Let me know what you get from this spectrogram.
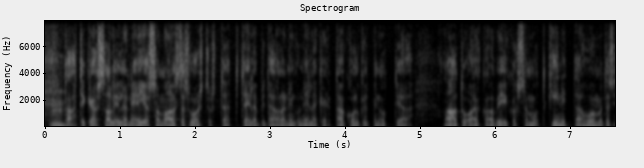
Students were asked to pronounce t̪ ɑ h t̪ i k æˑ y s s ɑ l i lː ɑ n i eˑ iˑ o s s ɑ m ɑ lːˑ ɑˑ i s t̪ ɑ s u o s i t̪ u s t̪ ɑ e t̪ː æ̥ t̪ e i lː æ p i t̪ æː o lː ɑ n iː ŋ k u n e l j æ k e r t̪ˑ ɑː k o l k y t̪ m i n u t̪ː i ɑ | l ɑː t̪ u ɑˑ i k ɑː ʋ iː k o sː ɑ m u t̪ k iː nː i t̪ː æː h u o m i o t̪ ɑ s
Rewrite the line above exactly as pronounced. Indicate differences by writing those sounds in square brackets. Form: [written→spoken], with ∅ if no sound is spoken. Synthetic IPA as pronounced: t̪ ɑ h t̪ i k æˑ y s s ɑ l i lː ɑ n i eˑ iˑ o s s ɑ m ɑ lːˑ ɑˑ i s t̪ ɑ s u o s i t̪ u s t̪ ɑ e t̪ː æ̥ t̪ e i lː æ p i t̪ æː o lː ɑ n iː ŋ k u n e l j æ k e r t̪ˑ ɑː k o l k y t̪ m i n u t̪ː i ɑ | l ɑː t̪ u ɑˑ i k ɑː ʋ iː k o sː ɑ m u t̪ k iː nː i t̪ː æː h u o m i o t̪ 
